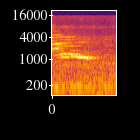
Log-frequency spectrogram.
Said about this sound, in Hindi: और शायद आपको सुनाई दिया होगा यहाँ पे मोर बहुत हैं तो उनकी आवाज़ें आती हैं बड़ा अच्छा माहौल है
